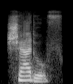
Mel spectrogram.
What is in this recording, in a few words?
"shadoof", Indian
